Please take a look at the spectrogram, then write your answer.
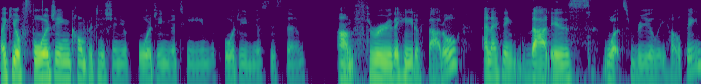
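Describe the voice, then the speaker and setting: A woman with an Australian accent, very deep and low in pitch, dark and mellow in tone, monotone and flat, with big swings in loudness. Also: moderate pace, dry, close sound with no echo. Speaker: pro beach volleyball player and physiotherapist. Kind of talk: casual interview. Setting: studio.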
